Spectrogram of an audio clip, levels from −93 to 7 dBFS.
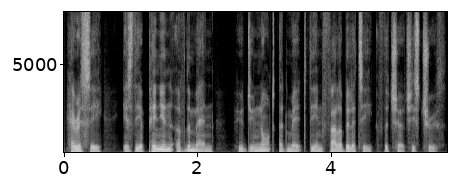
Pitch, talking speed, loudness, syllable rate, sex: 100 Hz, 175 wpm, -20 LUFS, 5.7 syllables/s, male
